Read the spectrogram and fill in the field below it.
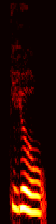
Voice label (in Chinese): "皱", Chinese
